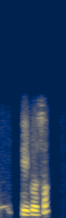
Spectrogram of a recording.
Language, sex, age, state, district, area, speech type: Assamese, male, 18-30, Assam, Charaideo, rural, conversation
